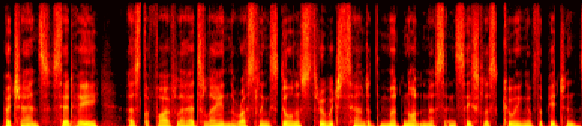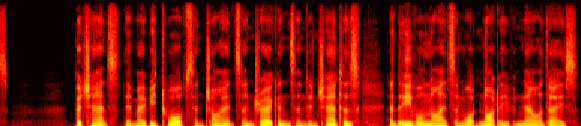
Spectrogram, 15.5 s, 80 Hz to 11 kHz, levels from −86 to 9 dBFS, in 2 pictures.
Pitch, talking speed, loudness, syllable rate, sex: 105 Hz, 160 wpm, -20 LUFS, 4.6 syllables/s, male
